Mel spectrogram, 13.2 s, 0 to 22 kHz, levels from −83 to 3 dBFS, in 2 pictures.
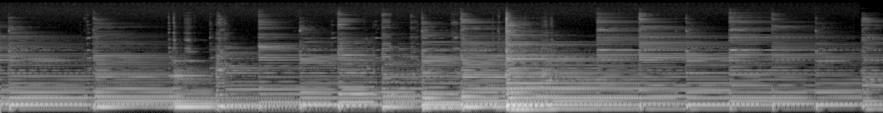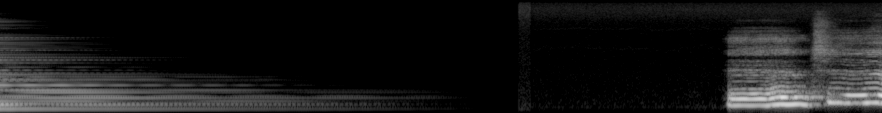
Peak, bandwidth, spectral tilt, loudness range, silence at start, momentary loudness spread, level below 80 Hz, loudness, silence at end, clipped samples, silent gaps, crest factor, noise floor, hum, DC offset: -2 dBFS; over 20 kHz; -5.5 dB/octave; 14 LU; 0 s; 17 LU; -60 dBFS; -22 LUFS; 0 s; under 0.1%; none; 22 dB; -82 dBFS; 50 Hz at -55 dBFS; under 0.1%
